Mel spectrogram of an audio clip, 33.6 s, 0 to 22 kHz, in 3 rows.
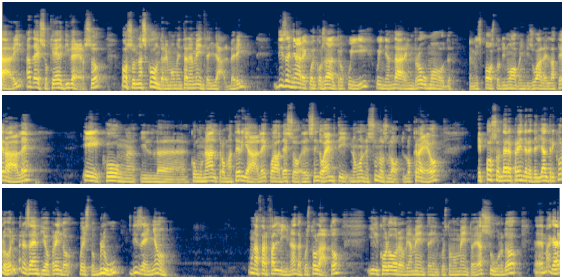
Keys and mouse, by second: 3.6 click, 4.7 middle click, 7.7 typing, 8.0 ctrl+Tab, 9.3 shift+middle click, 10.6 KP_3, 12.0 shift+middle click, 14.8 click, 18.8 click, 20.2 click, 25.0 click, 26.1 click, 29.9 click, 33.2 click.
